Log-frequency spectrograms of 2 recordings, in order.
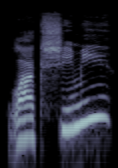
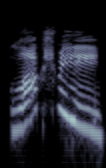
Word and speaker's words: Lakshmi: Lakshimi. Lakshmi.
